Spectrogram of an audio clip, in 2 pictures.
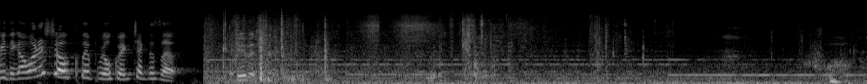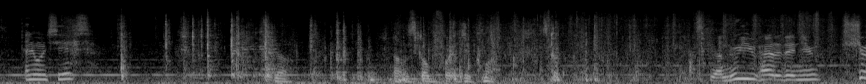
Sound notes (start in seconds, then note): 3.7 inhales deeply; 5.9 dramatic music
